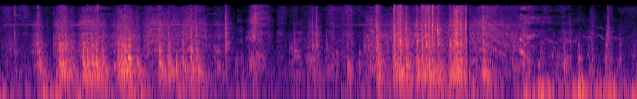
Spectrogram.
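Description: A cordless drill driving screws into a wooden railing, in two bursts: one starting about half a second in and lasting over a second, and a shorter one about four seconds in.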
